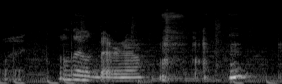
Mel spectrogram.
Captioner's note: laughs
